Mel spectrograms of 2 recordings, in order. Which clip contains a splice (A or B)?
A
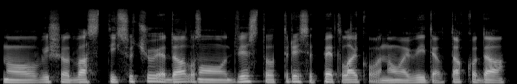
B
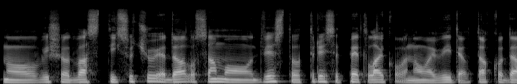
A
